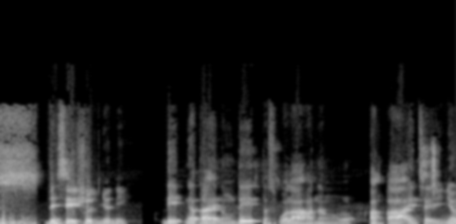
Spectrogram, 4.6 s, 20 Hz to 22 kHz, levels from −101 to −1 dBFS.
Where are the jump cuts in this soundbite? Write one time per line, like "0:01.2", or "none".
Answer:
0:01.5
